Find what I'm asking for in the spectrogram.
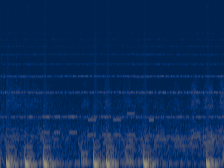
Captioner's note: buttons beeping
